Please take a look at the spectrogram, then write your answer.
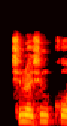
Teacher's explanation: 용언의 어간이 비음으로 끝나고 뒤에 오는 어미가 예삿소리 시작하면 예삿소리가 된소리로 바뀐다. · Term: 된소리 대기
